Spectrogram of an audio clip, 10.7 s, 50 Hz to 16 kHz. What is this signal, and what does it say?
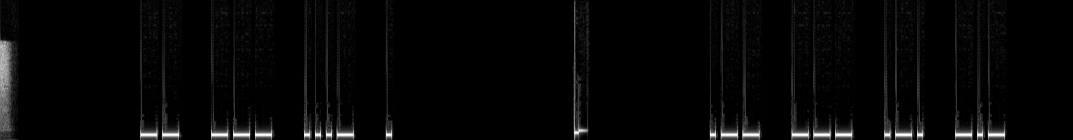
Morse code, heard as a keyed tone, about 21 wpm, spaced as for 16 wpm, 690 Hz. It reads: MOVE WORK
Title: 2x Character Spacing - Top 200 Words - 22wpm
